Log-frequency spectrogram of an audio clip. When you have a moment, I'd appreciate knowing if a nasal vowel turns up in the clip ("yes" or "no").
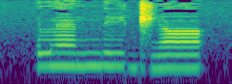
yes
